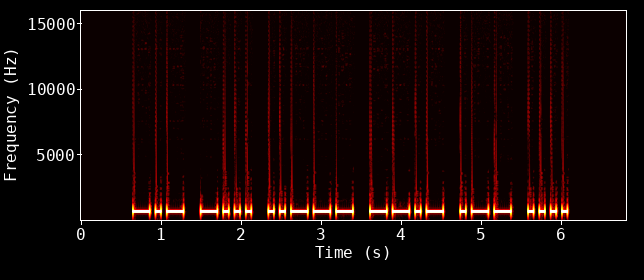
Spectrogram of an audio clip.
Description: Morse code, heard as a keyed tone, about 17 wpm, 700 Hz. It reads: KB2QWH
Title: USA Call Signs - 6 Characters - Repeated 3x - 17wpm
